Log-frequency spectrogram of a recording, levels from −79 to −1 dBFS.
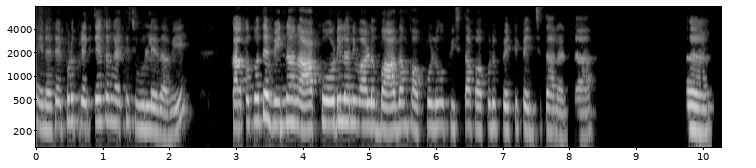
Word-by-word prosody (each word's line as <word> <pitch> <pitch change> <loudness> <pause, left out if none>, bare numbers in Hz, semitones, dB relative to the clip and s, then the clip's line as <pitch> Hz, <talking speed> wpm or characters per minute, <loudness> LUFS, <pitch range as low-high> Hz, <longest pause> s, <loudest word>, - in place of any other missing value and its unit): నేనైతే 215 -1 -2
ఎప్పుడు 255 +3 -1
ప్రత్యేకంగా 250 +2 0
అయితే 235 +2 -8
చూడలేదవి. 195 -5 -2 0.8
కాకపోతే 245 +5 +3
విన్నాను 235 0 +2
ఆ - - +7 0.2
కోడిలని 245 +1 +4
వాళ్ళు 225 0 +3
బాదం 205 +3 +3
పప్పులు, 220 +2 -2 0.2
పిస్తా 215 +2 -5
పప్పులు 210 +2 -3
పెట్టి 205 +1 -3
పెంచుతారంట. 190 -4 -5 1.7
ఆ! 200 -1 +3
220 Hz, 100 wpm, -24 LUFS, 200-240 Hz, 1.7 s, ఆ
